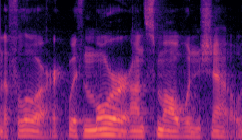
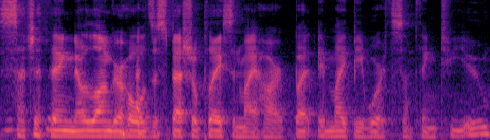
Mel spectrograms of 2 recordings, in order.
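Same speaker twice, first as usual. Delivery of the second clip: whispered character voice. Narrating to a player what they hear, voicing Elixian: Elixian's whisper.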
